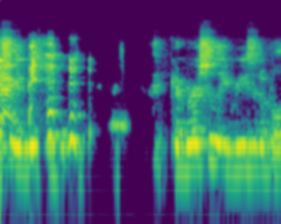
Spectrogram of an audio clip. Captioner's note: laughs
